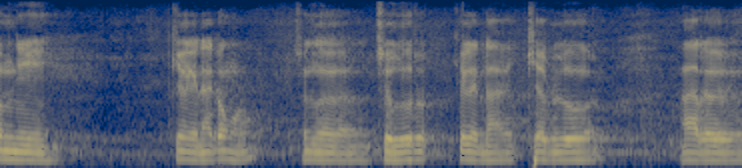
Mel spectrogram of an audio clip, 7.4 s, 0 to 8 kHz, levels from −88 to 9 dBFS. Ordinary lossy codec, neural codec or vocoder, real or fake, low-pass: none; codec, 16 kHz, 4 kbps, FreqCodec, larger model; fake; none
